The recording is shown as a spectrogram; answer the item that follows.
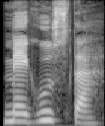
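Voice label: I like, Spanish, female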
